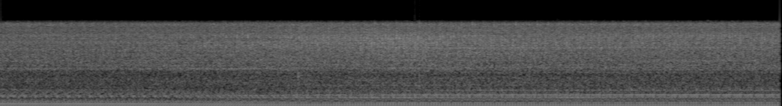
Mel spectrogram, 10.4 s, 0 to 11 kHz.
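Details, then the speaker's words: 2001 Audi A4 1.8T Quattro first start after an 11-hour oil pan replacement: steady low drone with a slightly uneven pulse underneath; owner says it didn't sound good when it started, cause unconfirmed; rough running after start. "good I can't tell if it's good or not it didn't sound good when it started did you hear that"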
